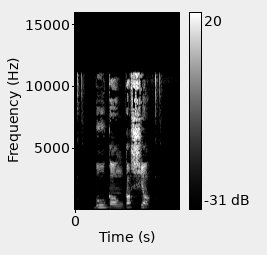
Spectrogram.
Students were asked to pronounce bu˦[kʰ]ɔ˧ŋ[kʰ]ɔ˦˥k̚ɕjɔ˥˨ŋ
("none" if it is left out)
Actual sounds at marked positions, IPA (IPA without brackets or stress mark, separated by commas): k, k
